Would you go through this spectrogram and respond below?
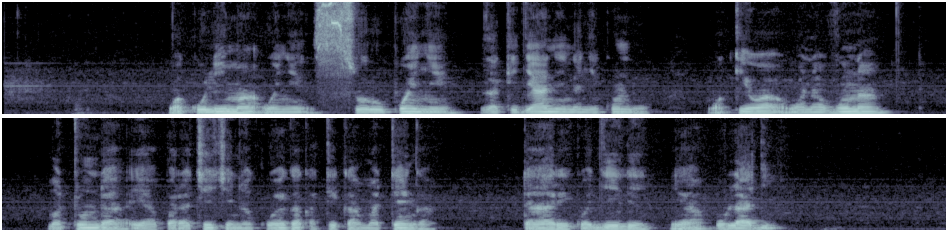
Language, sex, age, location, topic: Swahili, male, 18-24, Dar es Salaam, agriculture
